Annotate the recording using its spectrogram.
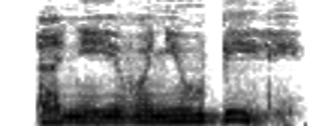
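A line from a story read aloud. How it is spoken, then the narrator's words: Near-silent whisper. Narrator (Russian): Тихо, почти беззвучно прошептал Кенни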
